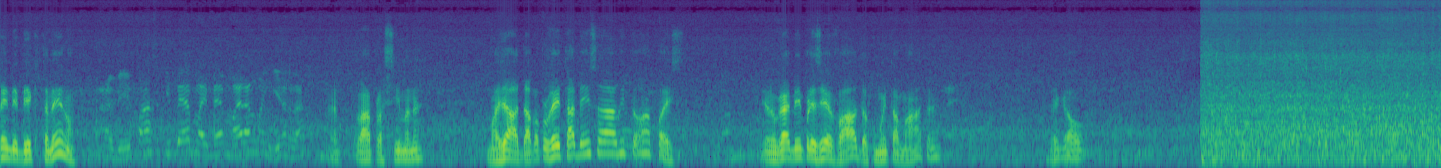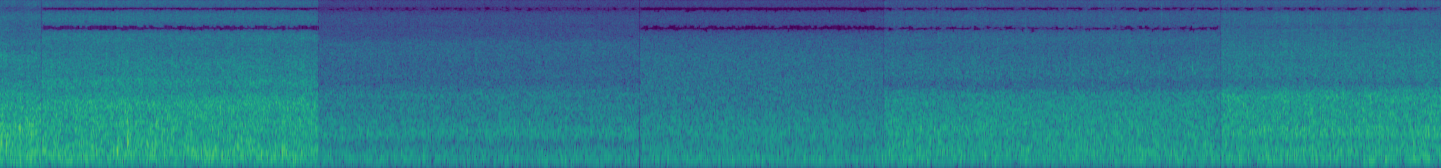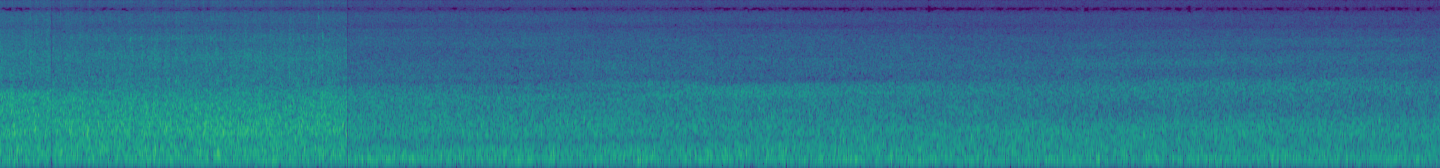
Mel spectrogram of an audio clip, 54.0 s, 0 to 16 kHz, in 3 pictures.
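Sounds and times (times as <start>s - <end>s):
stream rushing over stones: 0.0s - 54.0s.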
